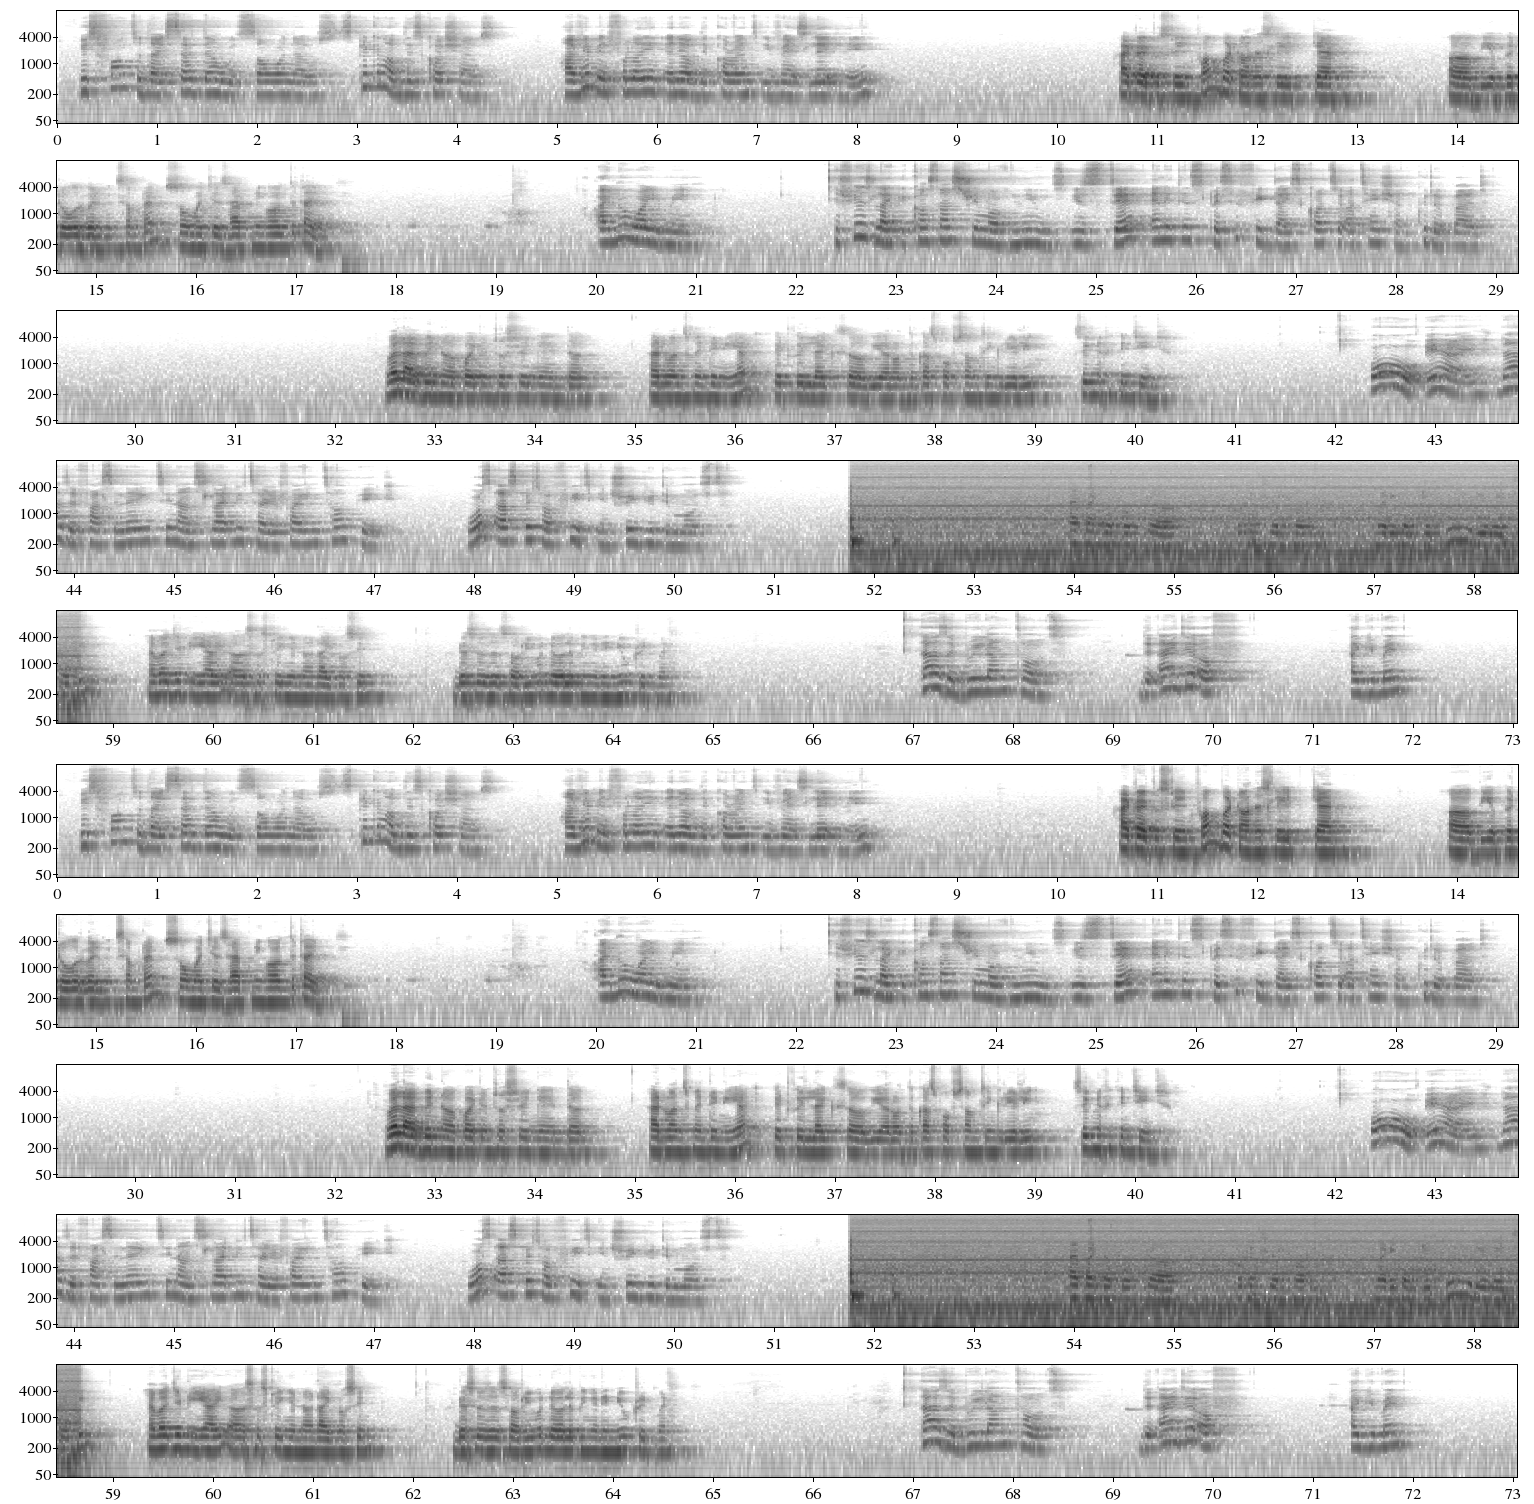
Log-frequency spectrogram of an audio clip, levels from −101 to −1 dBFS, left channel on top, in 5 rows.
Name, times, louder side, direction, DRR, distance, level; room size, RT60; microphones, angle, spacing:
voice 1, 0.2-4.4 5.0-8.2 18.1-18.2 19.1-19.3 20.0-21.1 22.3-28.9 42.4-47.2 47.9-50.6 67.1-68.6 69.3-70.5 71.4-71.9, equal, 5° left, 0.7 m, -43 dB
voice 2, 10.6-12.9 13.9-17.3 32.5-34.5 35.1-39.0 39.4-40.3 53.9-55.1 55.6-56.5 57.0-58.8 59.3-61.6 62.4-64.6, right 2 dB, 80° right, 1.0 m, -35 dB
sound 1, 51.7-58.7, right 4 dB, 30° right, 0.5 m, -35 dB
9.4 x 9.2 x 5.2 m
head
